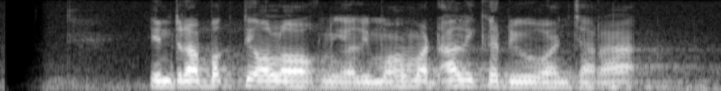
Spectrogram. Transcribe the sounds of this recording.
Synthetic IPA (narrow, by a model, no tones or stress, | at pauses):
ʔindɾabək̚t̪iɔlɔɔk̚nialimɔɦamat̪alikərdiwawaɲt͡ʃaɾa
